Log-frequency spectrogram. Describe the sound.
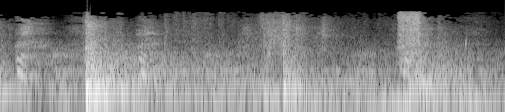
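Heavy thuds as a shoe strikes a false ceiling and tears off a piece in a thriller film scene, a few blunt impacts spaced unevenly over a constant background rumble.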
